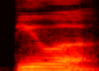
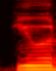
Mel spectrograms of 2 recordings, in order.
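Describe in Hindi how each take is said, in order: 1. शब्द का अंत uh ध्वनि से होता है। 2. शब्द का अंत r ध्वनि से होता है। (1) "लास्ट पे जो अ लगता है" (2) "प्यूर नहीं है"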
